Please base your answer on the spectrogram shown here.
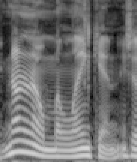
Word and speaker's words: Melancon: Jeremy's last name is Melancon, but Procom, when you call back for callbacks, pronounces it Melancon.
